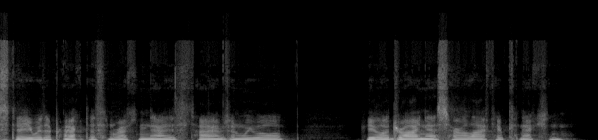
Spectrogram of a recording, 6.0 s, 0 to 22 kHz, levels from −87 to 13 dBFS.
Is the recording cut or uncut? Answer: uncut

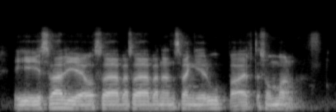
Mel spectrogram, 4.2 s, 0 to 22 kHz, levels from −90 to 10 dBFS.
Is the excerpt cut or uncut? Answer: cut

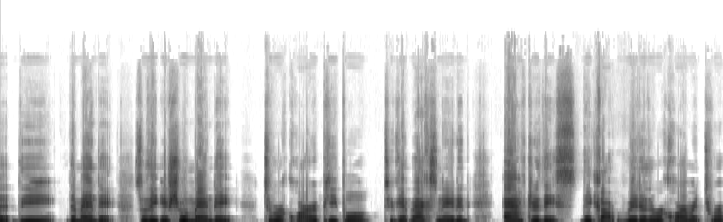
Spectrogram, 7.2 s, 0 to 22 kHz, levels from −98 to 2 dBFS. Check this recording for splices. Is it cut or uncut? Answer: uncut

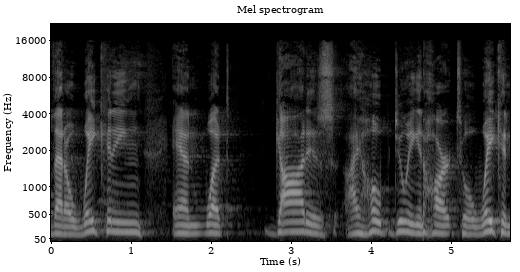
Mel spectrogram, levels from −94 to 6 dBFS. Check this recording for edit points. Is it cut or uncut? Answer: cut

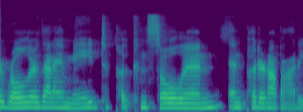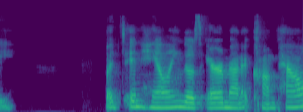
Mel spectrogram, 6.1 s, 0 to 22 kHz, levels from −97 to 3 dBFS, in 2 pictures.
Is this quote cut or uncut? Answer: cut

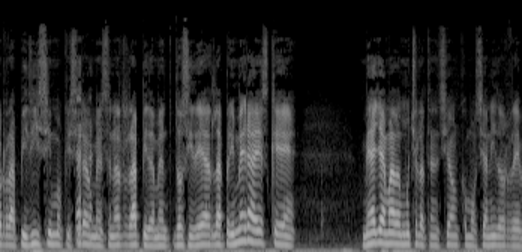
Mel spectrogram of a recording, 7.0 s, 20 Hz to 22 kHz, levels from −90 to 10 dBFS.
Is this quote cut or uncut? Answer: cut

